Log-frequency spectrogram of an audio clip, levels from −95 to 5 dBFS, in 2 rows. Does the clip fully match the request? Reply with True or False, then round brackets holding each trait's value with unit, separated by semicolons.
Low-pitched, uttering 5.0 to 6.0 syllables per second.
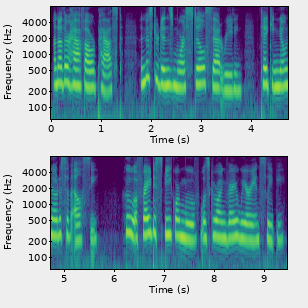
False (245 Hz; 5.2 syllables/s)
